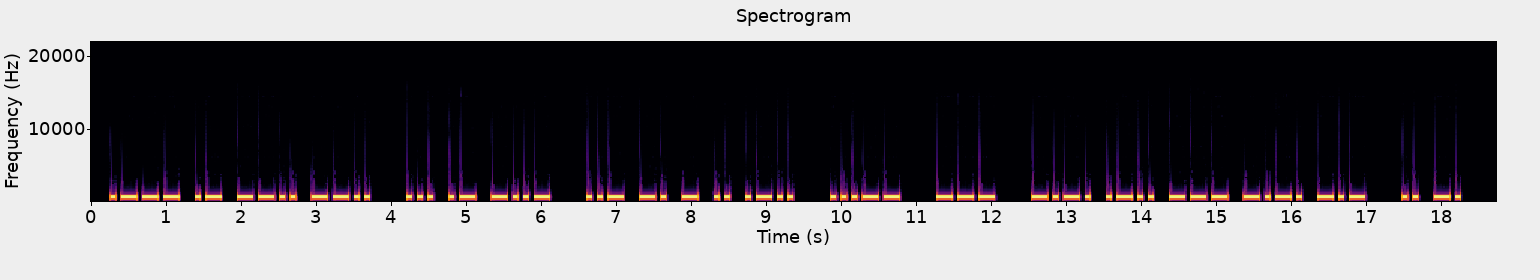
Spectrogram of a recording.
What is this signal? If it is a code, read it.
Morse code, heard as a keyed tone, about 17 wpm, 700 Hz. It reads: JAZZ SAX UNTIL 3 O CLOCK IN
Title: Pangram Challenge v2 - 17wpm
